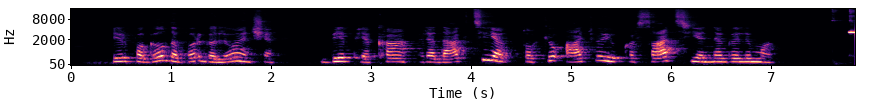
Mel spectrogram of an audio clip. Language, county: Lithuanian, Utena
